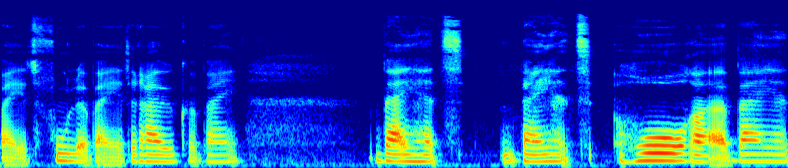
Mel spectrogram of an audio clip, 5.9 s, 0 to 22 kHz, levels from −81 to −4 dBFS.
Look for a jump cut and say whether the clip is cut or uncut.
uncut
